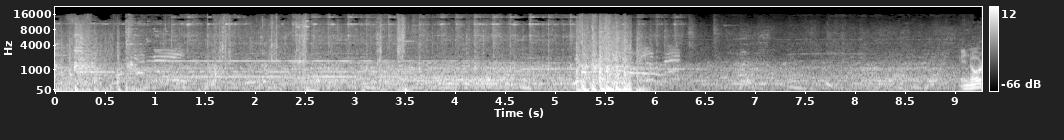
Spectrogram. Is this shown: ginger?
no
